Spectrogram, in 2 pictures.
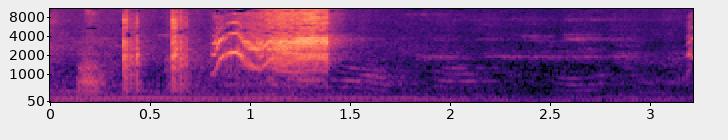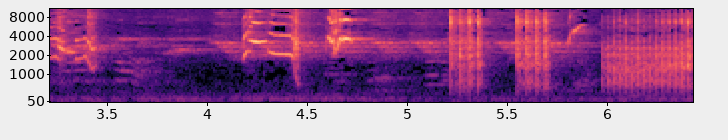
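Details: Javan myna, a white-eyed bird singing actively with a full repertoire of inserted phrases while nodding: harsh rasping squawks and sharp clicks, then a pause and bright whistled notes, over a low steady hum.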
